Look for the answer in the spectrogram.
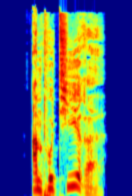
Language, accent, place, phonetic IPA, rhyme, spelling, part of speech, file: German, Germany, Berlin, [ampuˈtiːʁə], -iːʁə, amputiere, verb, De-amputiere.ogg
- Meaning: inflection of amputieren: 1. first-person singular present 2. singular imperative 3. first/third-person singular subjunctive I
